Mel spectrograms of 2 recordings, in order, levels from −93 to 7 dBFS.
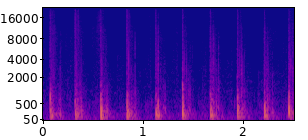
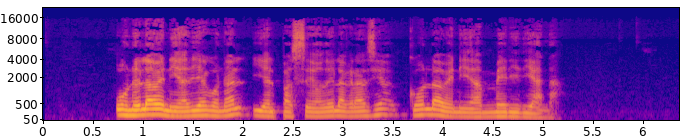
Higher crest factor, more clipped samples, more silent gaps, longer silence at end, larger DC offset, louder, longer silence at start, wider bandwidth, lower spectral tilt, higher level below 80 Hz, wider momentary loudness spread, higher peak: first, 24 dB vs 16 dB; neither; neither; second, 0 s vs 1.2 s; neither; second, -48 LUFS vs -18 LUFS; second, 0.05 s vs 0.75 s; first, over 20 kHz vs 16 kHz; first, -7 dB/octave vs -5.5 dB/octave; second, -62 dBFS vs -56 dBFS; second, 6 LU vs 12 LU; second, -22 dBFS vs -2 dBFS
